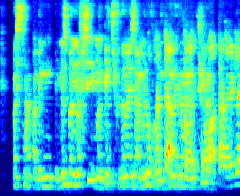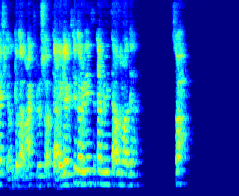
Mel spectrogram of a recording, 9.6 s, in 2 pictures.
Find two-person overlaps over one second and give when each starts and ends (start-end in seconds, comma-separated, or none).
2.9-4.2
